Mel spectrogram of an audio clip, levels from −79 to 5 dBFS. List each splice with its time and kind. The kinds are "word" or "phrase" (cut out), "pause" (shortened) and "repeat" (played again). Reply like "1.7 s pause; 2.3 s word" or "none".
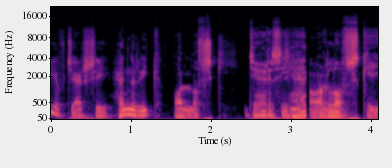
2.4 s pause; 3.2 s word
